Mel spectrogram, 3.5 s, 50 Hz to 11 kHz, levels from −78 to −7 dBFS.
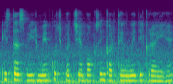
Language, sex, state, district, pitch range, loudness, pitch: Hindi, male, Haryana, Jhajjar, 200-215 Hz, -16 LUFS, 205 Hz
